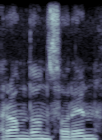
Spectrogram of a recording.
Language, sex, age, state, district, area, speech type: Santali, male, 18-30, West Bengal, Purulia, rural, spontaneous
